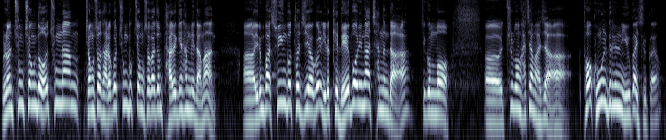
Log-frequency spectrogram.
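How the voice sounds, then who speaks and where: A man anchoring a Korean TV news talk show, reading introductions and moderating a panel in a formal, measured way. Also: high-pitched, expressive.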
